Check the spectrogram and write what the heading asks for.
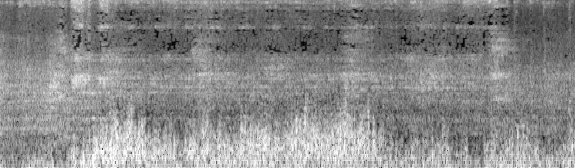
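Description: Wind rushing and buffeting over the microphone of a handheld DJI Osmo Pocket while riding a road bike. It grows louder about a second in and eases off near the end.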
